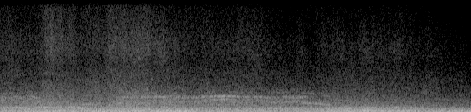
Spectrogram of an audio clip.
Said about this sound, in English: The storm is raging. It's very windy and cold. Visibility is near zero. It's getting dark.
